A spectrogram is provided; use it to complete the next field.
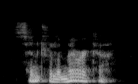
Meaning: A continental region in North America, consisting of the countries lying between Mexico and South America
- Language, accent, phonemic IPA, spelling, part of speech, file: English, Southern England, /ˌsɛntɹəl əˈmɛɹɪkə/, Central America, proper noun, LL-Q1860 (eng)-Central America.wav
